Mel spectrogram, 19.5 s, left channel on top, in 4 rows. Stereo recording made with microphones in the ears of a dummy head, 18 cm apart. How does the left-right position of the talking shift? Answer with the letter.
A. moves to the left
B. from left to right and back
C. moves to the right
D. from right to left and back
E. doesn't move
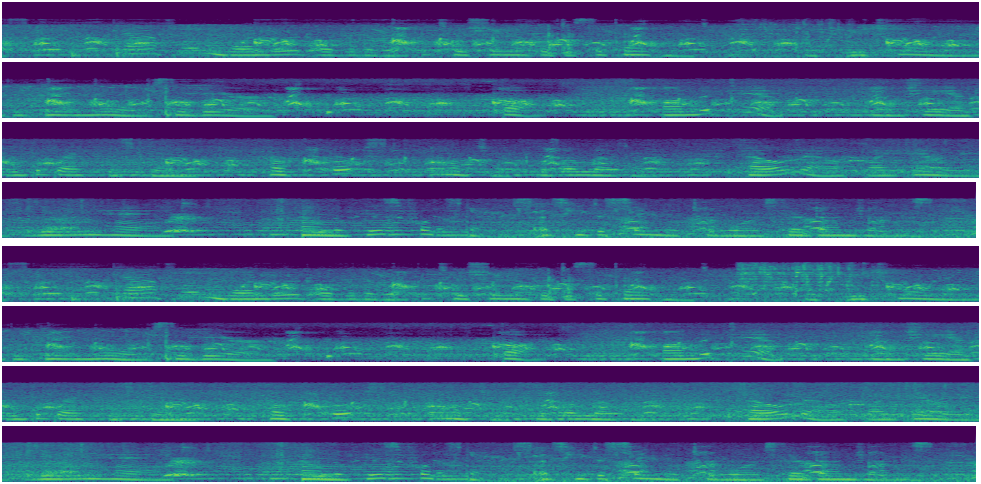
E.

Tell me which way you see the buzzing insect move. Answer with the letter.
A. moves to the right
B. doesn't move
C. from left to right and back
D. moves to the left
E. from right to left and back
C.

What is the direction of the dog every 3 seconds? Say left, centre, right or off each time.
left, left, left, centre, centre, centre, centre.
